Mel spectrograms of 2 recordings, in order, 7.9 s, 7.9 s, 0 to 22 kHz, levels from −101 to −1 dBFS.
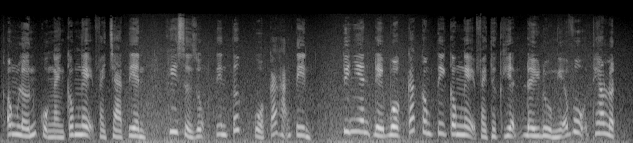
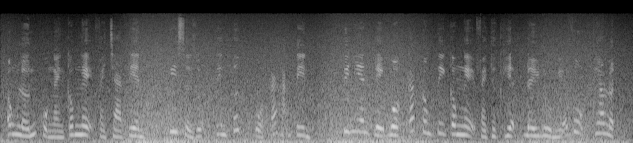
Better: first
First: wind noise on the microphone; occasional gusts; 20 dB below the speech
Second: wind noise on the microphone; heavy; 6 dB below the speech

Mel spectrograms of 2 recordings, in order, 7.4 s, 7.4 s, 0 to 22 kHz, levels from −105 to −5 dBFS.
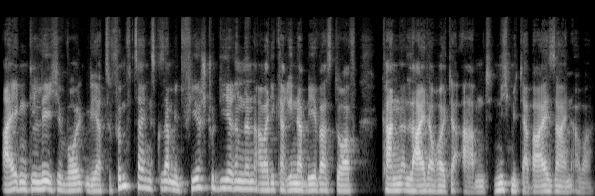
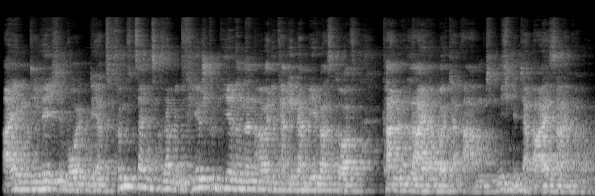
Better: first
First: none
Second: room echo; noticeable; dies away in 0.7 s // off-mic speech; far

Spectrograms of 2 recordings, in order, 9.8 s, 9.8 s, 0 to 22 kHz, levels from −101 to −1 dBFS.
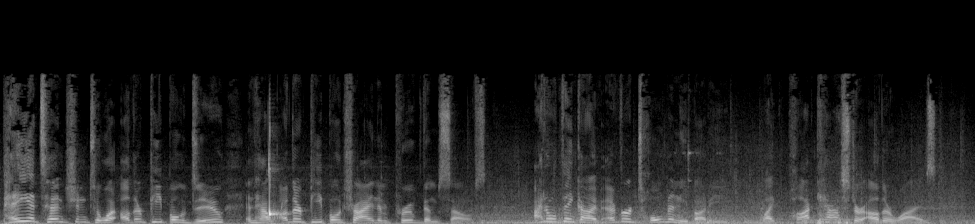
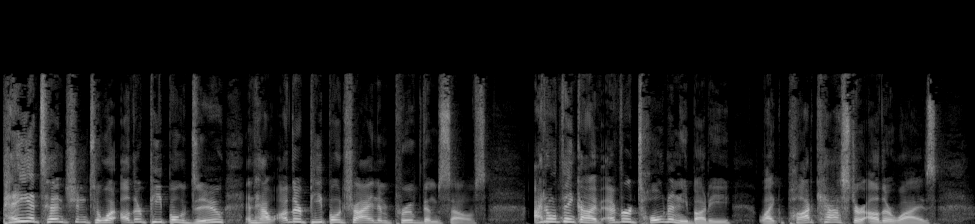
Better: second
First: rain or running water; very loud; throughout; 3 dB above the speech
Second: none

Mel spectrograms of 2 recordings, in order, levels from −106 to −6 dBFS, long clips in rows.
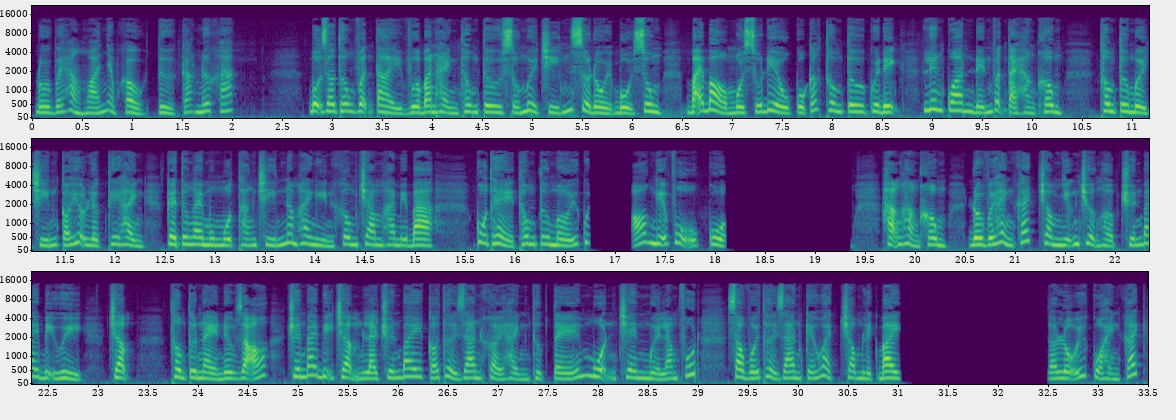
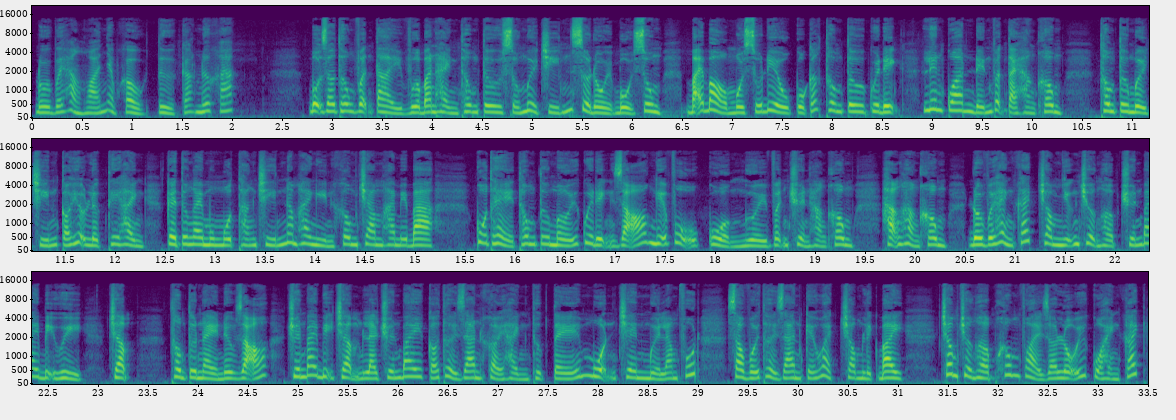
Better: second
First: audio cutting out; at 17 s, at 18 s for 1 s and at 31 s for 1.5 s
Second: none

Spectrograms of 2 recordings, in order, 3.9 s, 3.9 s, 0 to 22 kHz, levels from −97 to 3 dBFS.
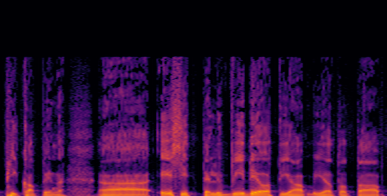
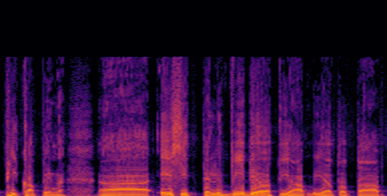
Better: first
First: none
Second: distortion; slight; 10 dB below the speech

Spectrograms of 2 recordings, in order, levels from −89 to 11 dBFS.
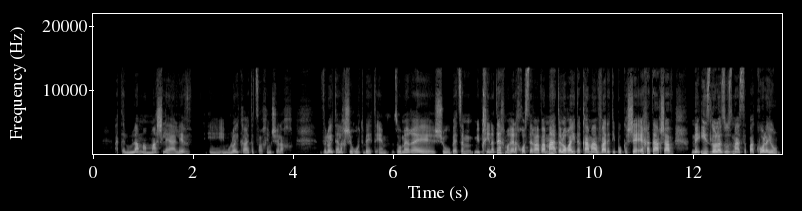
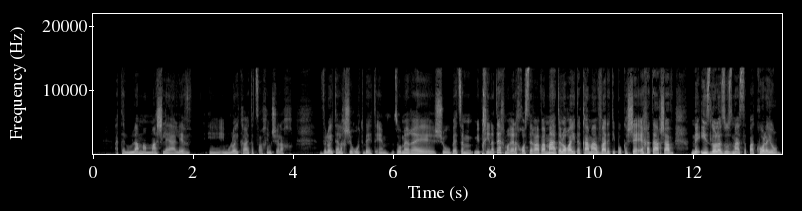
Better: second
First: thin; very; fading below 350 Hz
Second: none

